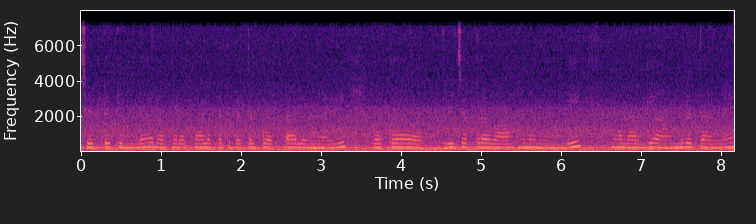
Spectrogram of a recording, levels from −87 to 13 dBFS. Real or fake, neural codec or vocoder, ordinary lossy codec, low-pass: real; none; none; 7.2 kHz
